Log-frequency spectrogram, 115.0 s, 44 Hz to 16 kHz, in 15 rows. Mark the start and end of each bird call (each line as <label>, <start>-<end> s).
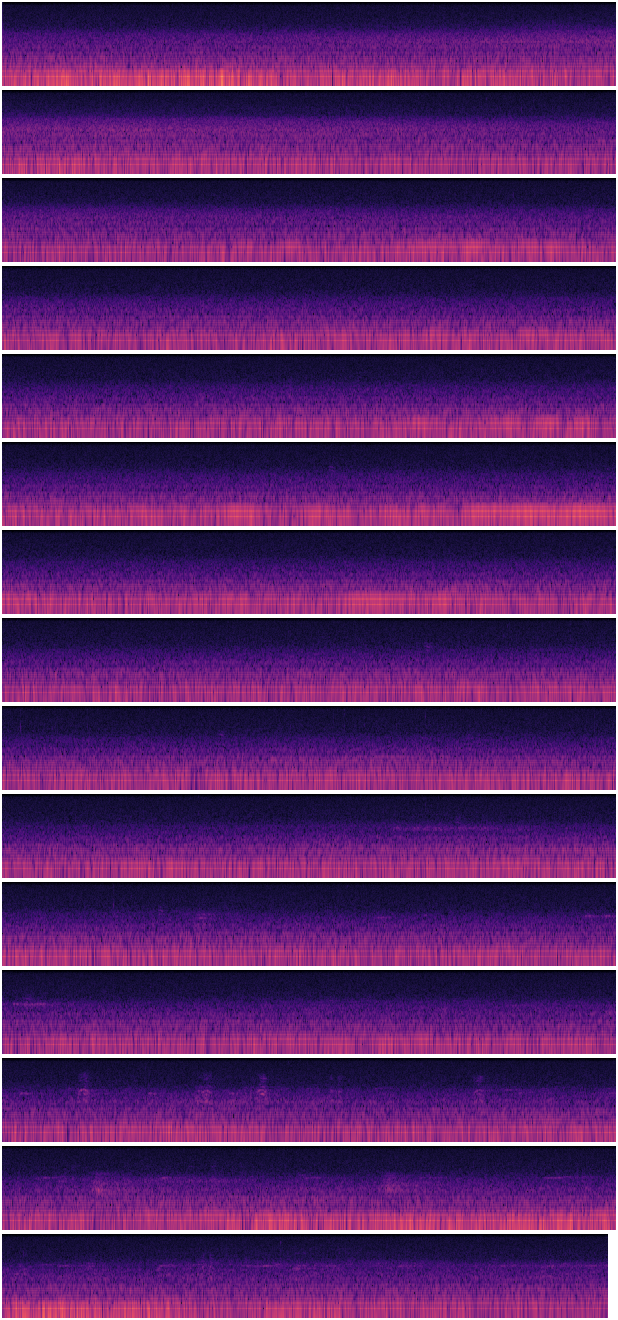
American Crow (Corvus brachyrhynchos), 73.8-75.5 s
White-breasted Nuthatch (Sitta carolinensis), 78.6-78.9 s
American Crow (Corvus brachyrhynchos), 83.9-85.3 s
Snow Goose (Anser caerulescens), 90.8-115.0 s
